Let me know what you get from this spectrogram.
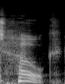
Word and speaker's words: toque: I'm playing the pronunciation. It's toke. – Toke. – A toke is a small hat. Now, Google toke, please. T-O-Q-U-E.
